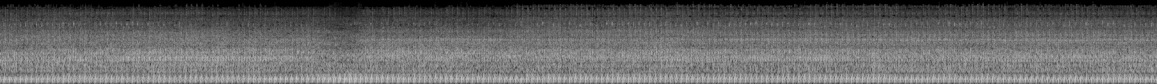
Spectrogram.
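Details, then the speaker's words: 1980 rototiller, small single-cylinder running flat out at a high, buzzy, steady pitch; wrong governor spring letting it overspeed, found after starter clutch adjustment. "all right so we don't have the right governor spring and we need to fix that"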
